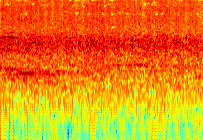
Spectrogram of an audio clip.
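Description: Audience applauding steadily for several seconds.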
